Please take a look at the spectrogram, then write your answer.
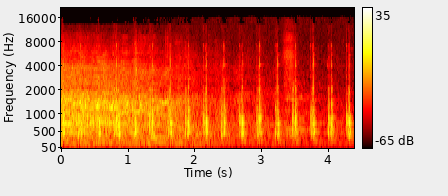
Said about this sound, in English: Oh, oh, it ticks. Listen, I can hear it ticking. Yes, it's a clock.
